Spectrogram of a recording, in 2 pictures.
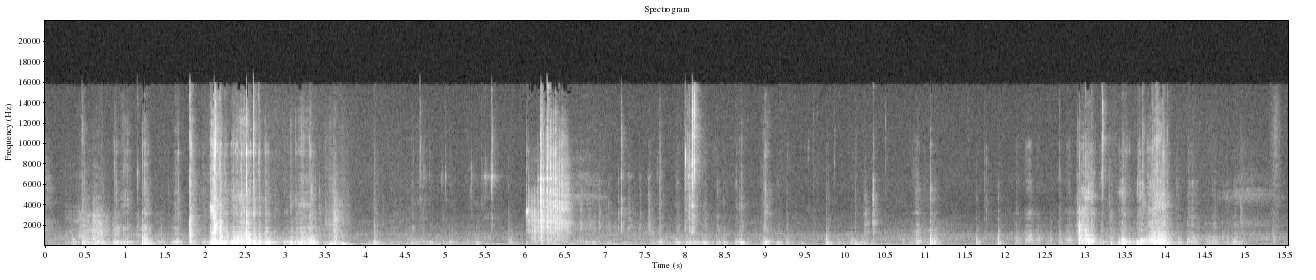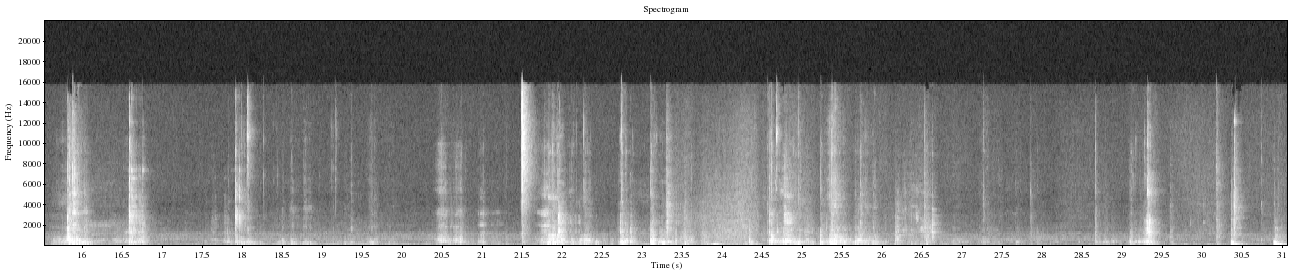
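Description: Plastic K'nex pieces clicking and snapping together as they are assembled by hand, with parts knocking and rattling on a wooden tabletop. The clicks come irregularly, busiest about two seconds in and again in the second half, with one sharp loud click a little past twenty seconds.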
